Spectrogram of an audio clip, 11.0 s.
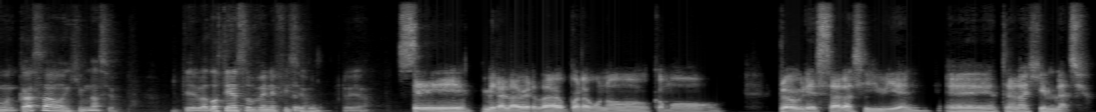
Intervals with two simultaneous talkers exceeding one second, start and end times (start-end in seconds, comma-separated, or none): none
